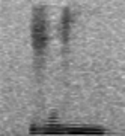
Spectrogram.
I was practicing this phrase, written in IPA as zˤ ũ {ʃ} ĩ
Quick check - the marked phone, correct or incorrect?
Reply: incorrect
